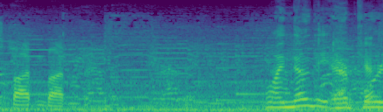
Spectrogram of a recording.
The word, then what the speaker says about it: Baden-Baden: it's pronounced Baden-Baden. Yeah, I think so. It's Baden-Baden.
